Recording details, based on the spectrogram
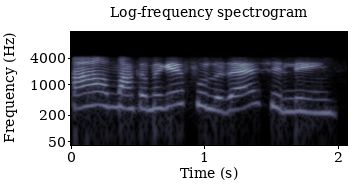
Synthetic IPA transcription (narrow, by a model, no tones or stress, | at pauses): ɦãmakəməɡefuld͡zajɕilːiŋ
